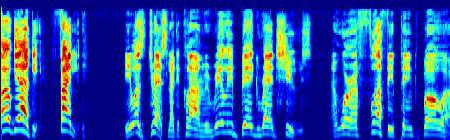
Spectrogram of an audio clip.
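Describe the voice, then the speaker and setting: A put-on character voice with a fairly high pitch moves at a fairly slow pace on a very clean recording with a silent background. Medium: audio drama. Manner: upbeat, playful.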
